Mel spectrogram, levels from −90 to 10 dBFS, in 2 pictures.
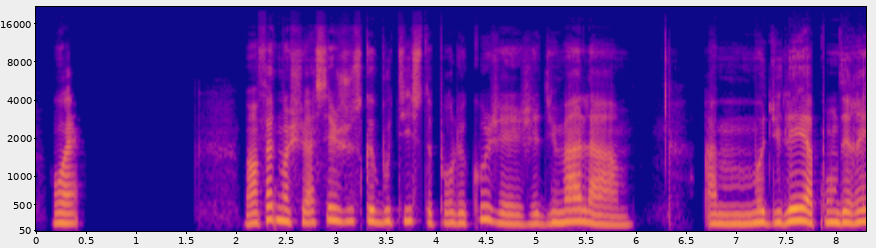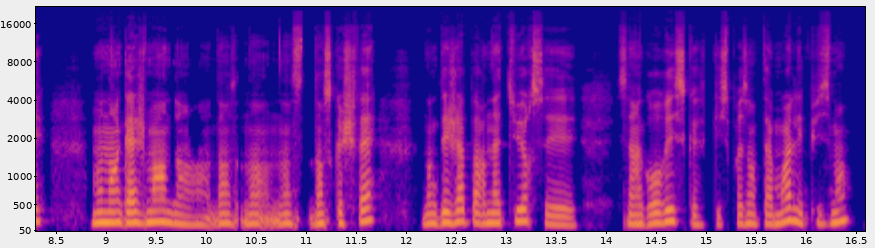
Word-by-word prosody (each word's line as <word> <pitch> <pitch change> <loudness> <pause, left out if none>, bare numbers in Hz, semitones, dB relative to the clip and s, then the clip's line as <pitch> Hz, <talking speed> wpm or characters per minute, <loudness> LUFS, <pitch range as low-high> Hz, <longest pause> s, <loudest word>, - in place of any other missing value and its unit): Ouais. 170 -1 +1 1.6
Bah, 165 - -1
en 180 - +2
fait, 235 +4 +1
moi, 215 -2 +4
je - - -4
suis 190 - -2
assez 190 +5 +1
jusque-boutiste 205 -1 -2
pour 175 +3 -5
le 175 -1 -2
coup, 240 +8 -2
j'ai 165 -6 -2
j'ai 160 +3 -4
du 165 +4 -2
mal 200 +1 +3
à 150 -3 +1 0.8
à 170 - -2
moduler, 175 +5 +4
à 190 - +6
pondérer 190 +2 +2 0.5
mon 185 +1 +4
engagement 185 +1 +4
dans 150 -5 -3
dans 175 0 -1
s - - -7
dans 165 -2 -3
dans 170 -5 -2
ce 125 - -6
dans 170 +2 -1
ce - - -2
que 175 - -1
je - - -1
fais, 210 +3 +1 0.5
donc 165 0 -1
déjà, 185 +2 +3
par 175 -2 -2
nature, 200 +4 0
c'est 145 -6 -3 0.4
c'est 165 - -7
un 160 0 +1
gros 170 +3 0
risque 200 -5 0 0.2
qui 145 - -11
se - - -7
présente 165 -1 -4
à 160 - 0
moi 195 +6 +2
l'épuisement 185 +2 -2
180 Hz, 175 wpm, -21 LUFS, 165-195 Hz, 1.6 s, à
